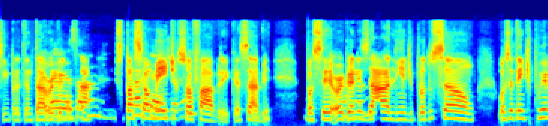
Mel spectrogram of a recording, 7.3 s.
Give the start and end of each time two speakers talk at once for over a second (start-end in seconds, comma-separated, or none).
0.7-2.5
